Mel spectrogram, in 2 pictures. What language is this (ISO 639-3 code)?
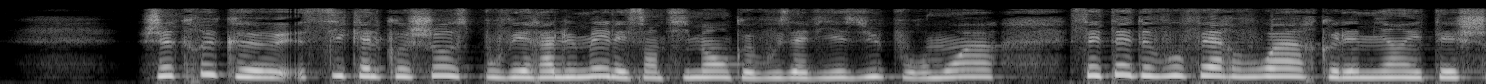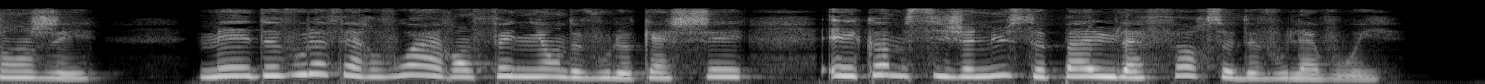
fra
